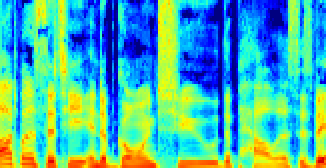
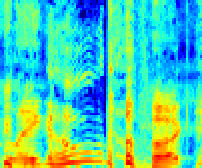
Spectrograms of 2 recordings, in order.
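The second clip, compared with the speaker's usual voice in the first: incredulous bro; 6 semitones higher, slower than usual. Retold or imitated. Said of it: "nine lords are like".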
